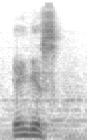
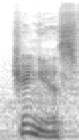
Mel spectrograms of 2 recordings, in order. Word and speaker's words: Chinggis: Genghis, sorry, Chinggis, first of all, I'm mispronouncing it.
